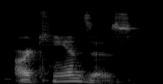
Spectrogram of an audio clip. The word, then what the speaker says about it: Arkansas: So, fun fact, this may ruffle your furry feathers, but in Kansas, there is a river with the same spelling as Arkansas, and it is pronounced Arkansas.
